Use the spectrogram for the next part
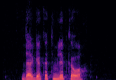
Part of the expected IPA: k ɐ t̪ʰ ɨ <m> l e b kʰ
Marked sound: correct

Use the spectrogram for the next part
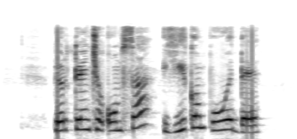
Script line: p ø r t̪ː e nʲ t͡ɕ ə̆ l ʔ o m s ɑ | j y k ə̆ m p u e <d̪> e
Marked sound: correct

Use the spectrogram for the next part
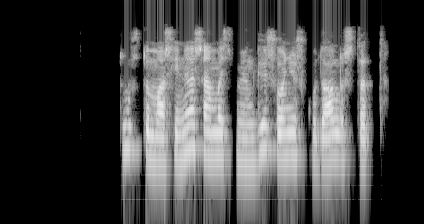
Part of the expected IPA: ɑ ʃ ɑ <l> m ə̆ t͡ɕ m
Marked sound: incorrect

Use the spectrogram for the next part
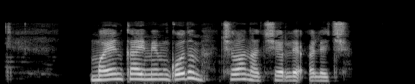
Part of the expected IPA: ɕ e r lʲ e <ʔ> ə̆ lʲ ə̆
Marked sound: correct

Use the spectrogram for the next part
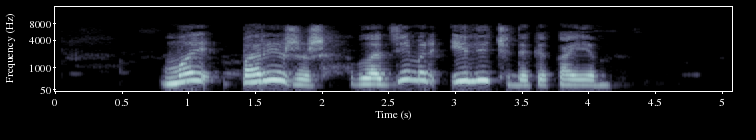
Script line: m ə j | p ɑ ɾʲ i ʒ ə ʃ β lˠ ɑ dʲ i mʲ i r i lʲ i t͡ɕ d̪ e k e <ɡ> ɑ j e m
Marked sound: incorrect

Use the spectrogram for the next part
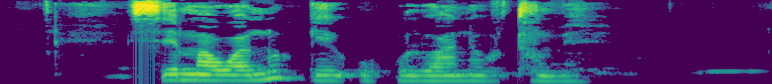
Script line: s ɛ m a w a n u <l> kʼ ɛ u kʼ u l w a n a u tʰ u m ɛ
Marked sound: incorrect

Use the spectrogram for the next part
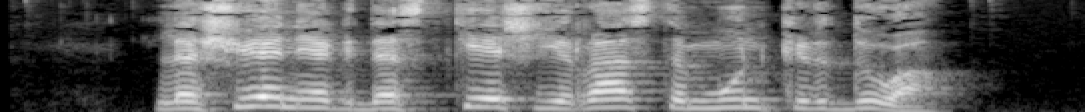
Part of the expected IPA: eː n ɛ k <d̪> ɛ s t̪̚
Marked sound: correct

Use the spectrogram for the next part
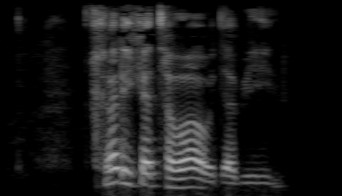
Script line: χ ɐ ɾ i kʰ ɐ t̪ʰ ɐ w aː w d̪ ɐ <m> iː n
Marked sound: incorrect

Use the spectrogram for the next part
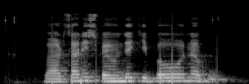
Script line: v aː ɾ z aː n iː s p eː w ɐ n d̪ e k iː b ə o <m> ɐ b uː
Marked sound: incorrect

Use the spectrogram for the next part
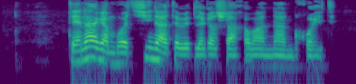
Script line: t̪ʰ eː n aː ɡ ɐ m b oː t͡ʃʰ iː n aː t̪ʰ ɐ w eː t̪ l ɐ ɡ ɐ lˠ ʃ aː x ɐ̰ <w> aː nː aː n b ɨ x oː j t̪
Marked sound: correct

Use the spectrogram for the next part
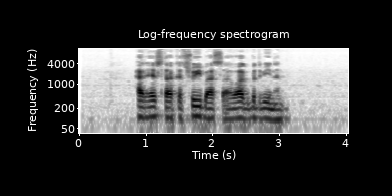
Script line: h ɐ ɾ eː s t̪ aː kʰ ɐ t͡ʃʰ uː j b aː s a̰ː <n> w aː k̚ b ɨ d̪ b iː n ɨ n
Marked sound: incorrect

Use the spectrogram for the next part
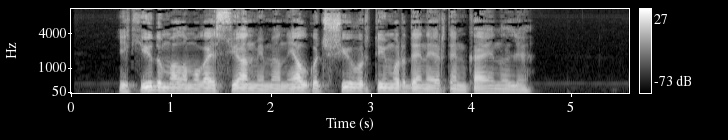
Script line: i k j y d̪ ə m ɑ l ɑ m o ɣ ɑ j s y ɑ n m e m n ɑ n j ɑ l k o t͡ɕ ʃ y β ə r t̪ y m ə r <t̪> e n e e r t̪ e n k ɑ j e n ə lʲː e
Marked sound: incorrect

